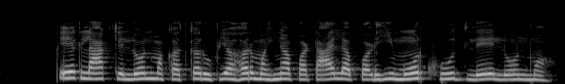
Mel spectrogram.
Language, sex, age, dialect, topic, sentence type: Chhattisgarhi, female, 60-100, Western/Budati/Khatahi, banking, question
